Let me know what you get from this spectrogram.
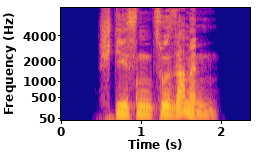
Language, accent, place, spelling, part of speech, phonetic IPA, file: German, Germany, Berlin, stießen zusammen, verb, [ˌʃtiːsn̩ t͡suˈzamən], De-stießen zusammen.ogg
- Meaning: inflection of zusammenstoßen: 1. first/third-person plural preterite 2. first/third-person plural subjunctive II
